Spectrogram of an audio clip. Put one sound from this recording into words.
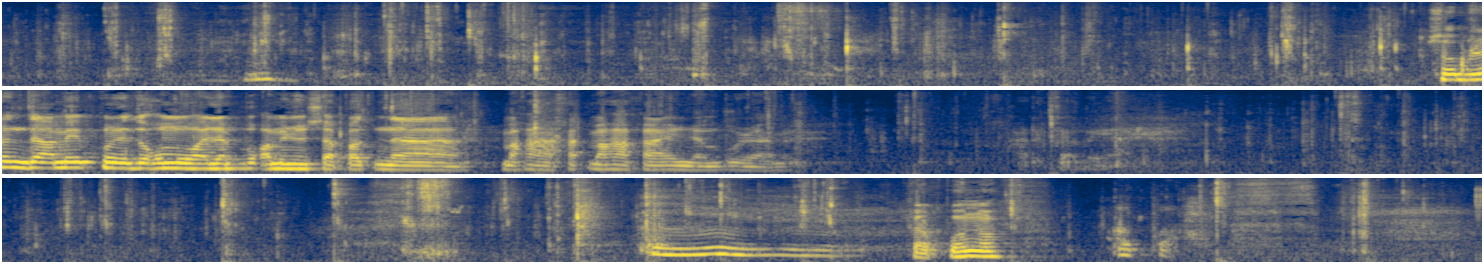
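People chew and smack their lips loudly close to a microphone.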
